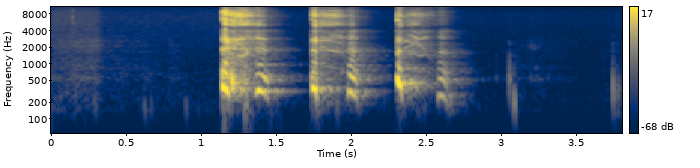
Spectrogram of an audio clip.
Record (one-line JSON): {"cough_length": "3.8 s", "cough_amplitude": 25752, "cough_signal_mean_std_ratio": 0.3, "survey_phase": "alpha (2021-03-01 to 2021-08-12)", "age": "18-44", "gender": "Female", "wearing_mask": "No", "symptom_none": true, "smoker_status": "Never smoked", "respiratory_condition_asthma": false, "respiratory_condition_other": false, "recruitment_source": "REACT", "submission_delay": "1 day", "covid_test_result": "Negative", "covid_test_method": "RT-qPCR"}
